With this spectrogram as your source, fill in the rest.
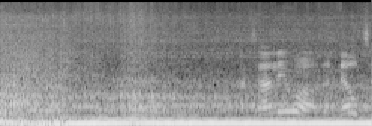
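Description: A Corvette with a Milltek exhaust rumbles loudly up close, its low engine note rising and holding steady as people talk over it.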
